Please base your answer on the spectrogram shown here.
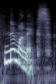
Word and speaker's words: mnemonics: look at this word the m is silent letter voila come on mnemonics to remember the names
